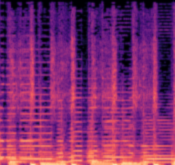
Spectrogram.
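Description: Vallenato music: a button accordion plays an instrumental passage over a bass line and a steady beat.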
